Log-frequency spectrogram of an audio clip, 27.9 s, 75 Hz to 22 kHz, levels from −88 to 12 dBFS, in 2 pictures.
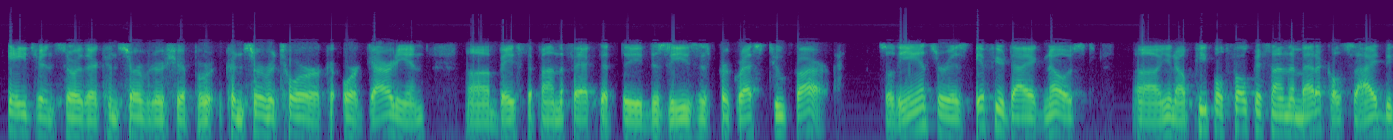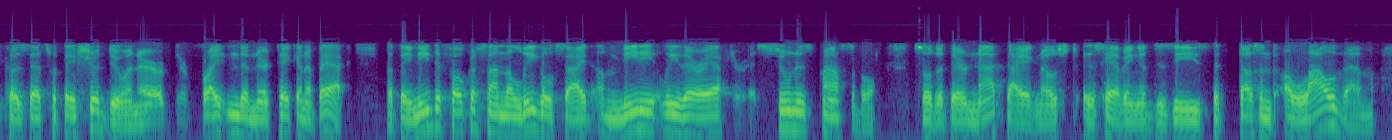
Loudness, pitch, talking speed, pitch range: -17 LUFS, 90 Hz, 170 wpm, 85-105 Hz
